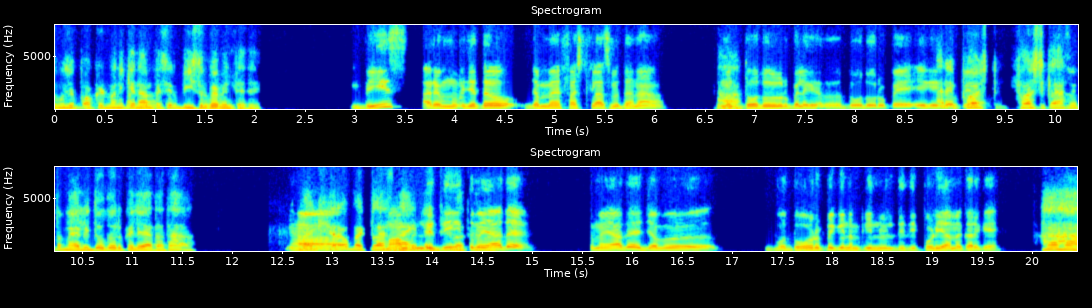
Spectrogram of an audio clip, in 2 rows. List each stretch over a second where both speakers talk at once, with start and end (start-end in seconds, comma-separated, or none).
12.7-14.7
